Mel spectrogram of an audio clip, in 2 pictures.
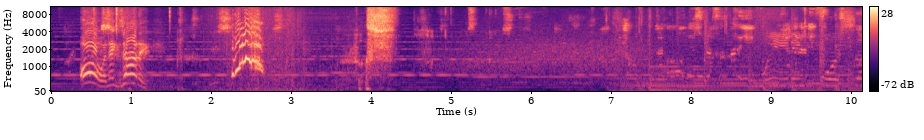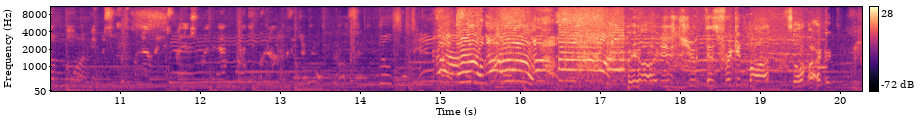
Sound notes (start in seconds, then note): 2.1 makes an elephant trunk noise; 3.8 chuckles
